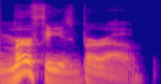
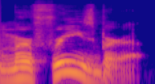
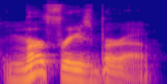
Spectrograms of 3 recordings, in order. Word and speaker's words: Murfreesboro: a joke that's not you mean murphy's burrow like what is this are you misspelling this on purpose no mur freeze burrow okay no wait so wait so did i pronounce it incorrectly is it no you use murfreesboro yes okay yeah but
